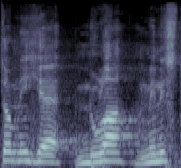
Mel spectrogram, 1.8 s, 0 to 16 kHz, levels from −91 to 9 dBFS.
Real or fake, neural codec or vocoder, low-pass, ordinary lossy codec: fake; vocoder, 44.1 kHz, 128 mel bands, Pupu-Vocoder; 14.4 kHz; AAC, 64 kbps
